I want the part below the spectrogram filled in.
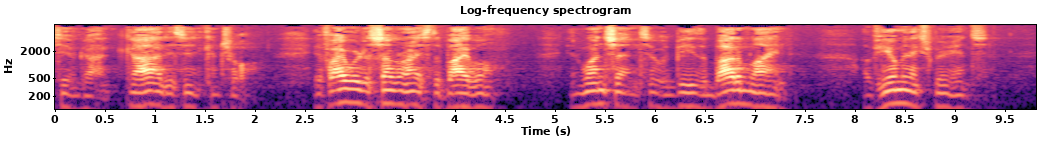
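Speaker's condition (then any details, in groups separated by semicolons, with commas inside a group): Parkinson's; hand tremor during talk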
